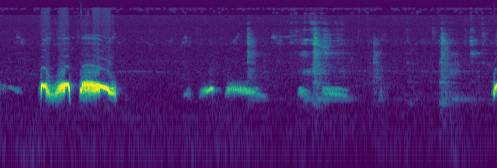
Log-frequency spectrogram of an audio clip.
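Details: Decoy spotted dove of the 'thổ' voice style calling to lure and challenge wild doves; two loud hollow coos, then softer scattered coo fragments with sharp clicks and knocks between them.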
